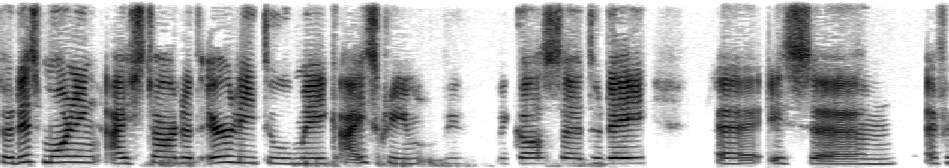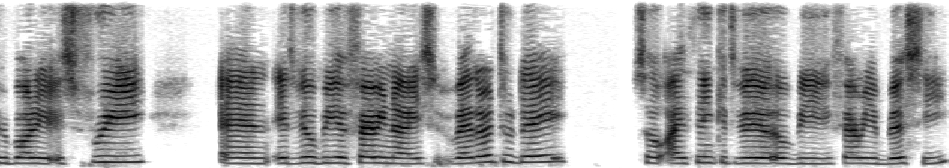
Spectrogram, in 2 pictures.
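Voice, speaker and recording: A woman speaks at a moderate pace in a high pitch with a bright, sharp tone, fairly even intonation, and a dry, close sound with no echo. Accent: Dutch. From Netherlands. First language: Dutch. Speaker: dairy farmer's child running an ice cream business. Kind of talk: video interview. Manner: halting, searching for words.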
